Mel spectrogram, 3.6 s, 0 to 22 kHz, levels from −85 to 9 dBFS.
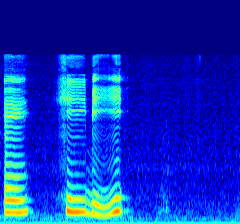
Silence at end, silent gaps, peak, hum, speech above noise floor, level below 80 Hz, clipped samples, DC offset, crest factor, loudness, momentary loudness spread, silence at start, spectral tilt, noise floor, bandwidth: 1.8 s; none; -6 dBFS; none; 36 dB; -62 dBFS; under 0.1%; 0.3%; 16 dB; -21 LUFS; 12 LU; 0.05 s; -6 dB/octave; -56 dBFS; 8.4 kHz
